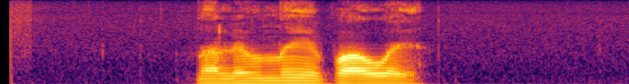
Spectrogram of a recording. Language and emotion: Russian, neutral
